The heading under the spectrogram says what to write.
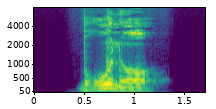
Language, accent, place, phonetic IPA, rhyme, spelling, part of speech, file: German, Germany, Berlin, [ˈbʁuːno], -uːno, Bruno, proper noun, De-Bruno.ogg
- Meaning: a male given name, equivalent to English Bruno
